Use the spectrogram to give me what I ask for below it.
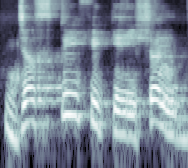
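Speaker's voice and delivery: "जस्टिफिकेशन" slowly, every syllable clear; slow careful pronunciation. Shown as a demonstration. Teacher introducing a word to count, slow careful pronunciation. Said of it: "कितनी sound आई इसके अंदर".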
